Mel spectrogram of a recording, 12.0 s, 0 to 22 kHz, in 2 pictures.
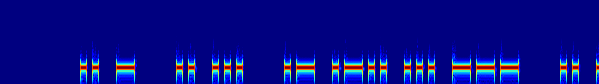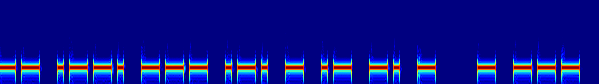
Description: Morse code, heard as a keyed tone, about 20 wpm, 700 Hz. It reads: IT IS ALSO IMPORTANT TO
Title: Sentences with 8-Word Phrases - Spoken Beginning - 20wpm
